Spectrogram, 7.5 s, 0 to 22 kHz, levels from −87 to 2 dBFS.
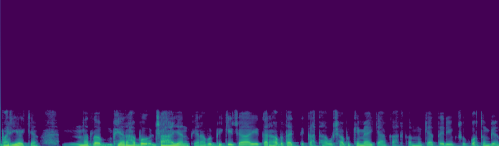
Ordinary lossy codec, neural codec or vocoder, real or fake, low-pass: none; none; real; 5.4 kHz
